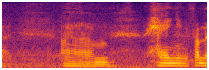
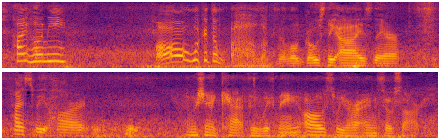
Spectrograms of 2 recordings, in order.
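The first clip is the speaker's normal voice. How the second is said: cooing to a cat; 6 dB quieter than usual. Real, not acted. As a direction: melt over a little stray. Cooing at second stray cat.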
